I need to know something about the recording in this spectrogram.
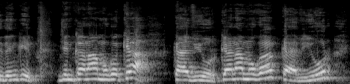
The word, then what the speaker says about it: Cavour: को ये रिस्पॉन्सिबिलिटी देंगे, जिनका नाम होगा क्या, कैवियोर। क्या नाम होगा, कैवियोर या फिर कैवोर, जो भी आप इसको प्रोनाउंसिएट कर लें।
